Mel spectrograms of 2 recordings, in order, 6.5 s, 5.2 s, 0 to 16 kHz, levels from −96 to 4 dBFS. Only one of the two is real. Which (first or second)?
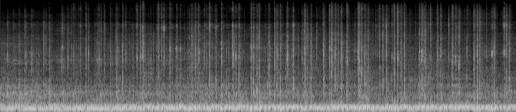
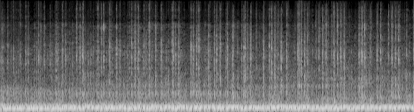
second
